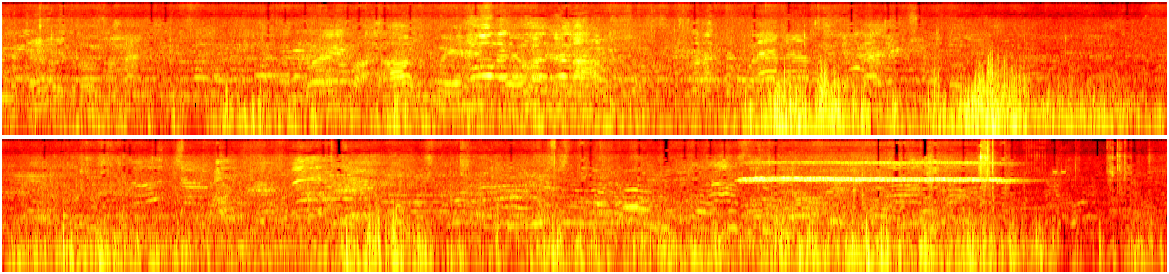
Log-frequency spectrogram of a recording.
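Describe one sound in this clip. Footsteps of many people shuffle on pavement.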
